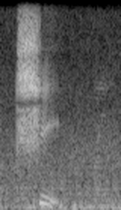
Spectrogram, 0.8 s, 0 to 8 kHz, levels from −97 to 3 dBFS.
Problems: constant background noise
